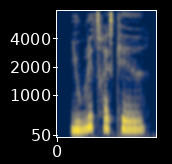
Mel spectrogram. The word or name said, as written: juletræskæde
